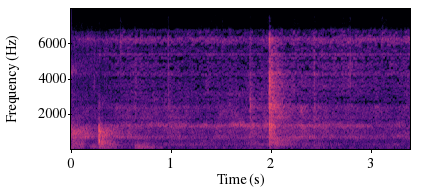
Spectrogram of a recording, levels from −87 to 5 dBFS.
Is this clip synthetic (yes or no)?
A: yes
